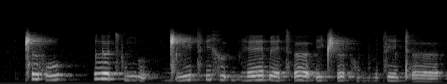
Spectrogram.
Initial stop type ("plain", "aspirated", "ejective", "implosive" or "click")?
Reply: click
